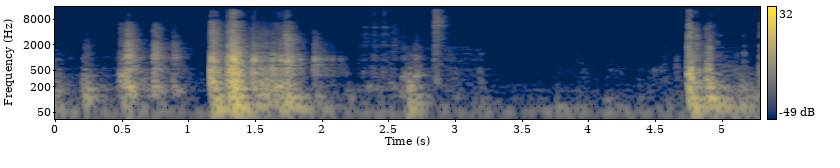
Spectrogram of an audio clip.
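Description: Handling noise from plastic RC toy van bodies being picked up, moved and set down on a table: a few knocks and clatters, a longer scrape or rustle about a second in, and a sharp knock near the end.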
